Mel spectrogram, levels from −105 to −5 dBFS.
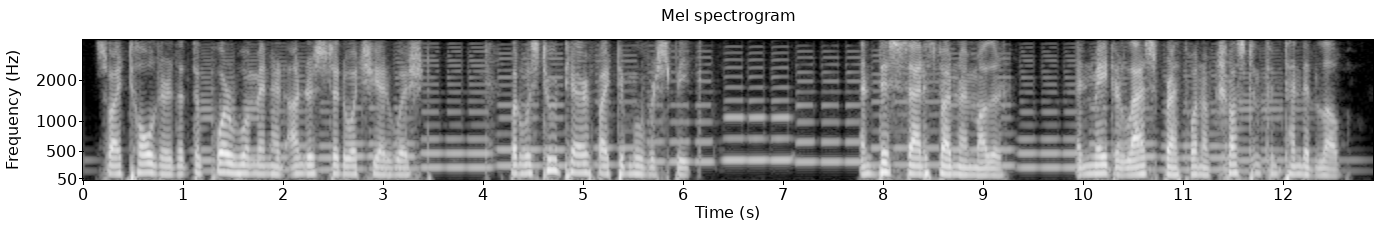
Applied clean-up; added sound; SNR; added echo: none; Wind instrument, woodwind instrument; 15 dB; none.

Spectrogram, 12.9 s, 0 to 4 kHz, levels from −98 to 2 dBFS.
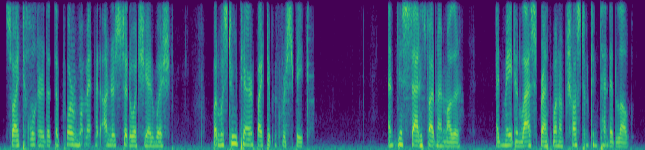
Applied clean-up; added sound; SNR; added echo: neural diffusion model UNIVERSE++.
